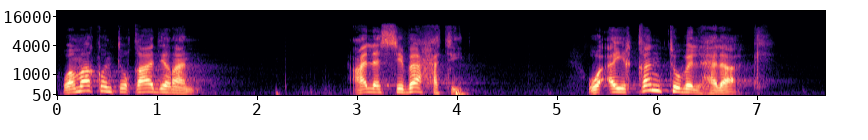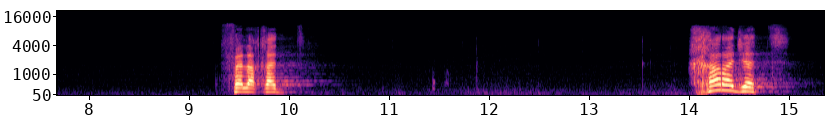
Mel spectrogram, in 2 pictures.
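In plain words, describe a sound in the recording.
A middle-aged man speaks forcefully into a microphone in short bursts with pauses.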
